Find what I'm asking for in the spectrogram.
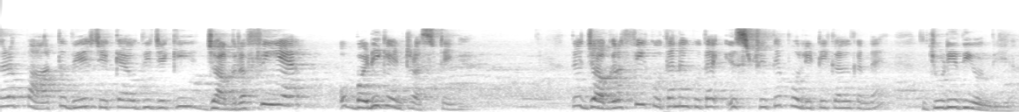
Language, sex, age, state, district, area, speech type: Dogri, female, 30-45, Jammu and Kashmir, Udhampur, rural, spontaneous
